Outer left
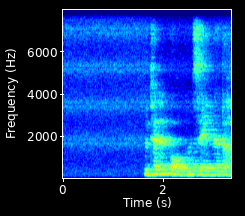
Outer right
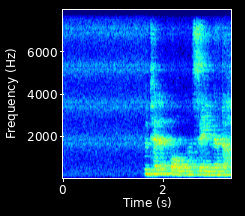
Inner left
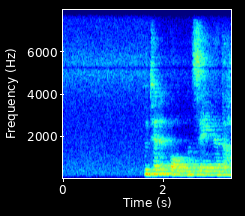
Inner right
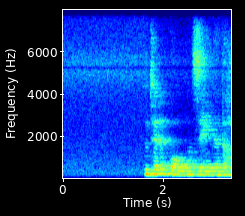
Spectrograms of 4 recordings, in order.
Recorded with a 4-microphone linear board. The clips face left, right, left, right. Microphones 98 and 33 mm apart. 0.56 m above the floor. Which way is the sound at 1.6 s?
10° left (ahead or behind).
